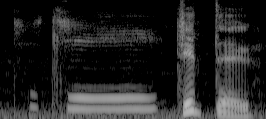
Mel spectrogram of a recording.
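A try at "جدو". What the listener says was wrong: Jiddu. Jiddu. Jiddu. No, Jiddu, not doo doo. Jiddu.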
